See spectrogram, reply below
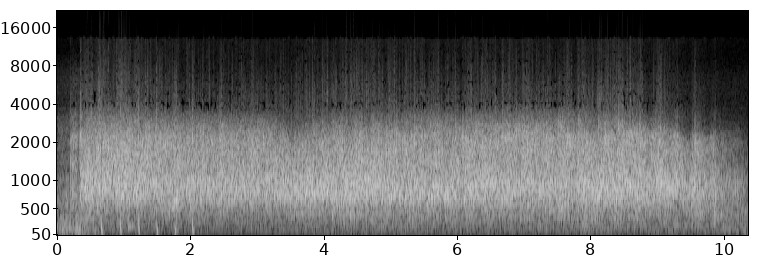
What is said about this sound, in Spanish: Eh, desde ya agradecemos al profesor que, que se haya brindado para nosotros y esperamos, o sea, y lo recibimos también con un aplauso de agradecimiento para todos aquellos que tratan de esclarecer un tema tan difícil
